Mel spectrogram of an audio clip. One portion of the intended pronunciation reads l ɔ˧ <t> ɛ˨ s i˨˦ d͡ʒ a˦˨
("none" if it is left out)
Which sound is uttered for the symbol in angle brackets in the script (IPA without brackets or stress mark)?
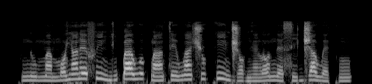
n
